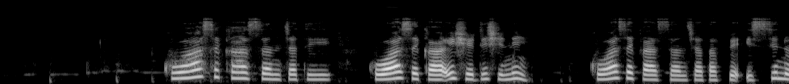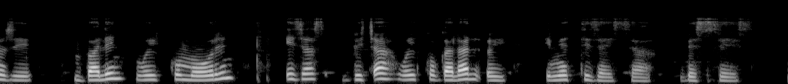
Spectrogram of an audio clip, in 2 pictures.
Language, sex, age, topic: Gamo, female, 25-35, government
